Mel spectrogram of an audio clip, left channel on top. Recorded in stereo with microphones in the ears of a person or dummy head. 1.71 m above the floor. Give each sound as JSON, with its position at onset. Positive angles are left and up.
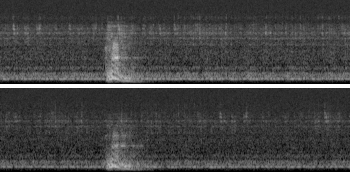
{"t": 1.1, "sound": "a cough", "side_deg": 60, "distance_m": 2.0}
